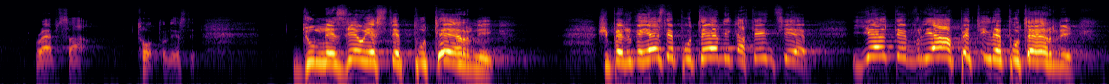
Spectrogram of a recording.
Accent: Romania; Pentru mine, sigur, ca român, rămâne în continuare

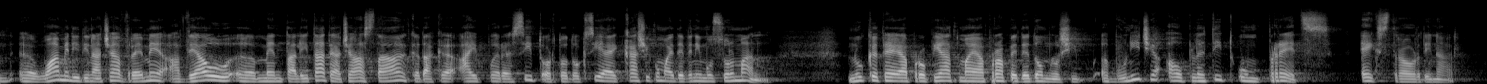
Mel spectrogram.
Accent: Romania; now in United States; M-am gândit și am mulțumit Domnului că sunt român, că m-am născut în România. Îi mulțumesc Domnului pentru acest lucru. Îi mulțumesc Domnului pentru America, țara aceasta la care am venit

